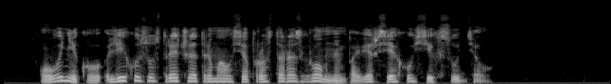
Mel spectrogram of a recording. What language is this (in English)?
Belarusian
